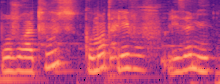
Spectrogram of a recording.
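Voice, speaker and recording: Speech moves at a fairly slow pace while music plays in the background. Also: woman. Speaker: lifestyle vlogger. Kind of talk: casual vlog.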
